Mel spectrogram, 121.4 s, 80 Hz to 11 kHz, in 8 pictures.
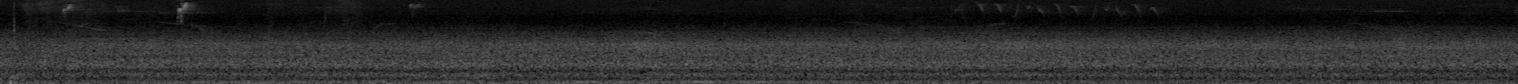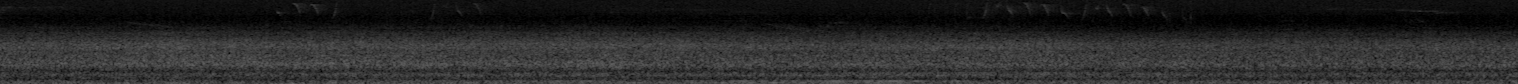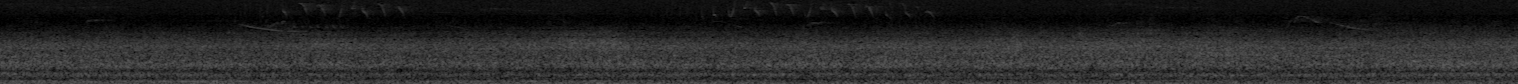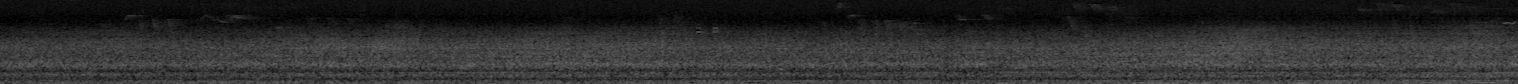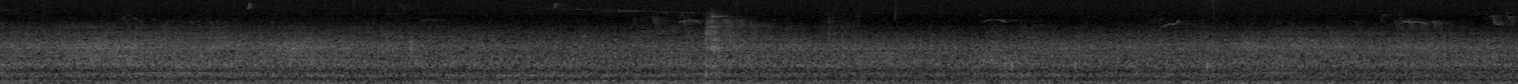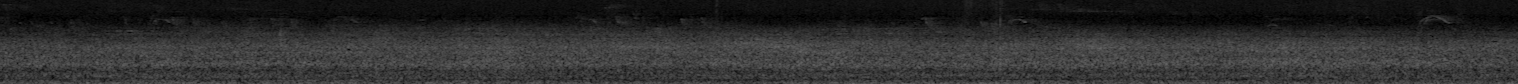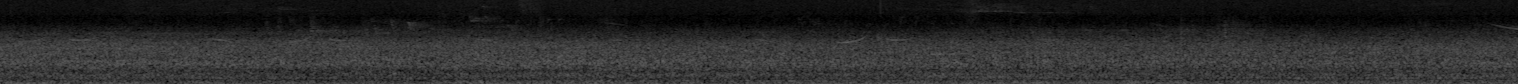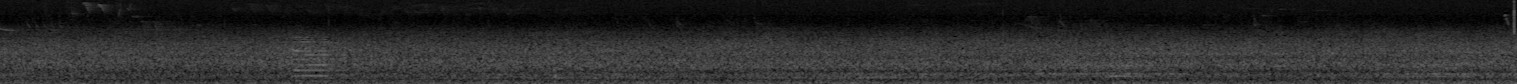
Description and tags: Grabación en la Quebrada La vieja. Bogotá-Colombia
Murmullo urbano desde los cerros en el interior del bosque a 500 mts de la av circunvalar 07:25 a.m.
Field recording from river La Vieja. Bogotá - Colombia
City whispering from the hills in the forest. 500 mts from av. circunvalar 07:25 a.m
